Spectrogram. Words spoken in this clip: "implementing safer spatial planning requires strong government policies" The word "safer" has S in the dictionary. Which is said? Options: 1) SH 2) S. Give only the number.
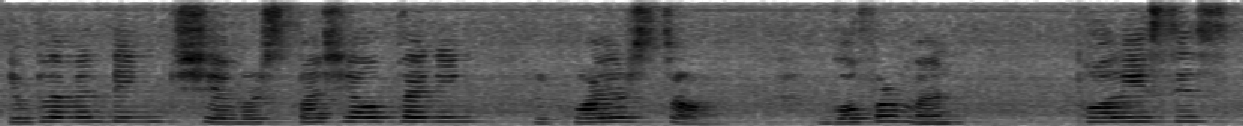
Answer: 1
